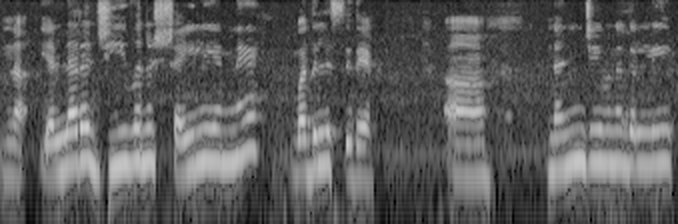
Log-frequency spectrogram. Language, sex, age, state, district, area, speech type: Kannada, female, 30-45, Karnataka, Tumkur, rural, spontaneous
